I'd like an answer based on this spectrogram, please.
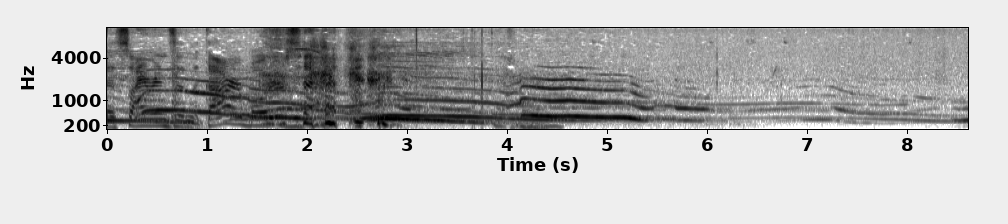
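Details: Several gray wolves (Canis lupus) at a wolf sanctuary in the Wet Mountains near Westcliffe, Colorado howl together in long, overlapping, gliding tones that slowly fade out.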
